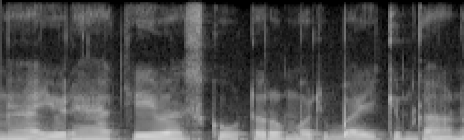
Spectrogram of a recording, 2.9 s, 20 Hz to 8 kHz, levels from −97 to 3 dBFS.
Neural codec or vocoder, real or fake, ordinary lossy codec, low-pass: none; real; none; none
